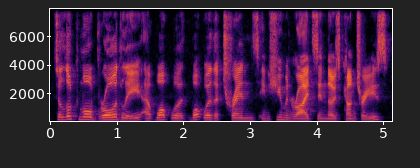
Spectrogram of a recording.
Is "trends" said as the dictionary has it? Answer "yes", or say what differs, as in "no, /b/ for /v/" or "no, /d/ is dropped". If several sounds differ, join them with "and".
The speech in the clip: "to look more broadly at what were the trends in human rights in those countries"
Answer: yes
